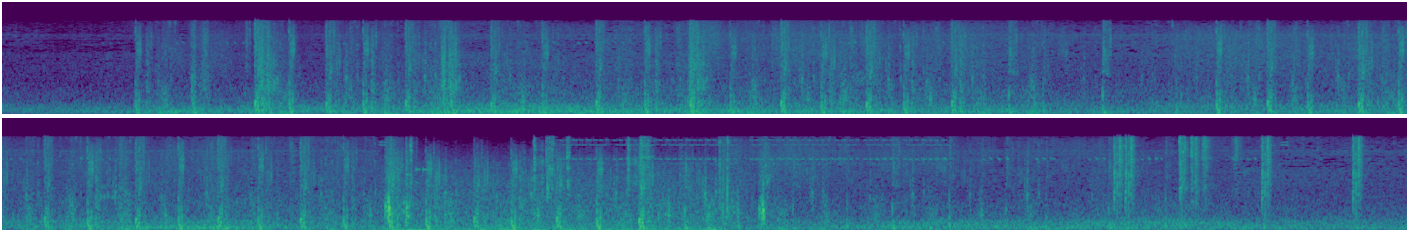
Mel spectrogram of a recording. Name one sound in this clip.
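Footsteps crunch quickly over dry ground and brush.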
